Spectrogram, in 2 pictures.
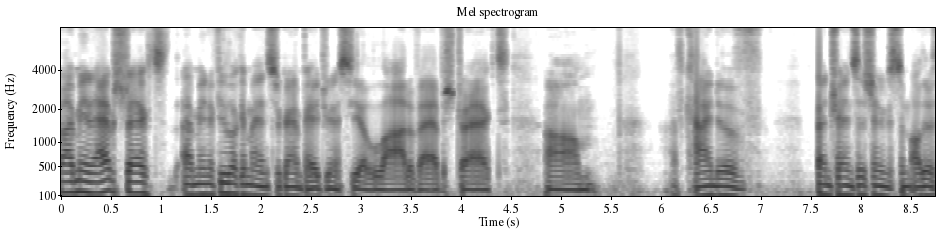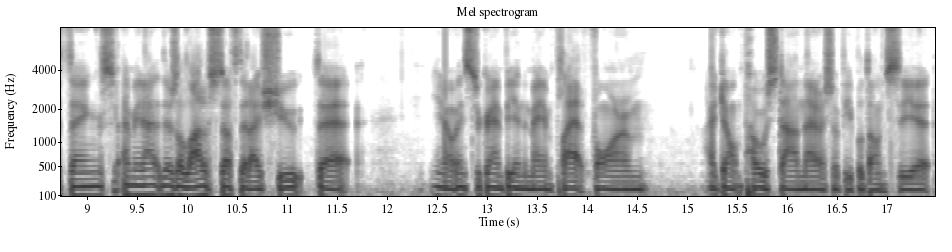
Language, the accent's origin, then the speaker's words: English; Rochester, New York, United States; moved away as an adult; now in Nashville, United States; I grew up in Rochester, so Kodak was a big thing.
